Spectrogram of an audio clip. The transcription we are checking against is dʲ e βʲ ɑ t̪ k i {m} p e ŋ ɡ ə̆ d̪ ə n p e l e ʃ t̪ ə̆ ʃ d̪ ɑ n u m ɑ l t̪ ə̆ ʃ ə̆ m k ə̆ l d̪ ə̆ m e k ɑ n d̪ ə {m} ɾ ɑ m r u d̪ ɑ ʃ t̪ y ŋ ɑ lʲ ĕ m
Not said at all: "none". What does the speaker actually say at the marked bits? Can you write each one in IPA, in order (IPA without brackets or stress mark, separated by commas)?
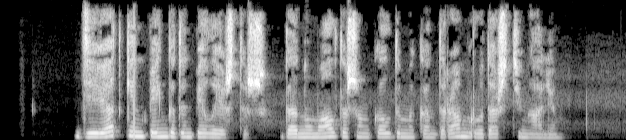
n, none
